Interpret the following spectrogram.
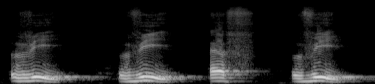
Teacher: ভি আর এফ এর মাখরাজ একই জায়গা থেকে, অর্থাৎ নিচের ঠোঁট উপরের দাঁত।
